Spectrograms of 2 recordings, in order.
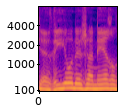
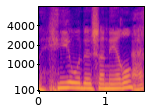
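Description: First: The first R sounds like a plain R. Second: The first R sounds breathy, like an H. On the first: The speaker calls it wrong. "die sagen ja zum Beispiel nicht Rio de Janeiro" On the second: The speaker calls it right. "Es wird ja so gehaucht"

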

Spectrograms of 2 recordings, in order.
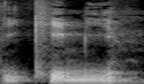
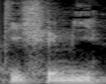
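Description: First: Chemie is said the Bavarian way. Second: Chemie is said the standard way. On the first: "ich komme ja aus Bayern, da sagen wir die Chemie" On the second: "Ich passe mich da jetzt flexibel an"

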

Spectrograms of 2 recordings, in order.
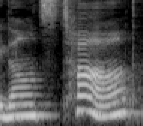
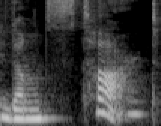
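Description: First: It has a British accent with no r. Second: It has a curled r, not British.

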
